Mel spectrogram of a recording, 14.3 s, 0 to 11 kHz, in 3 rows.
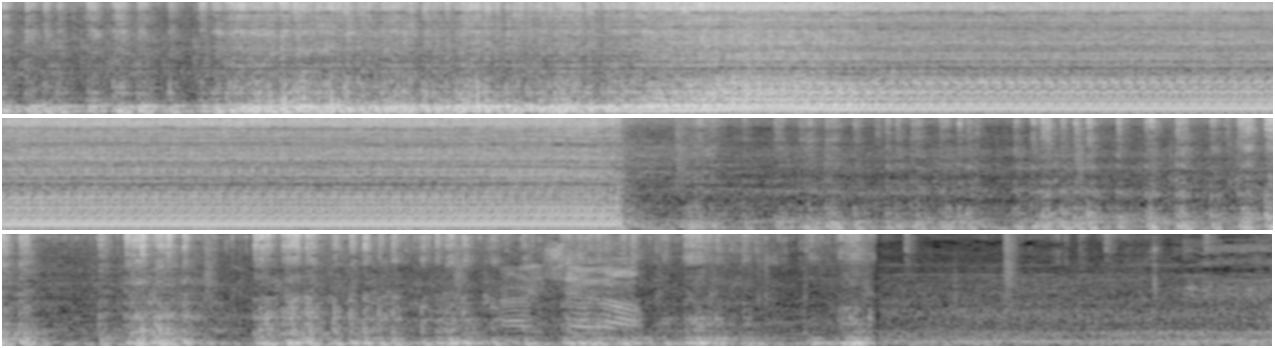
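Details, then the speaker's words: Ford Coyote with a 107mm turbo and a newly installed lock-up converter, fuel added after running lean: revs to about 3,000 rpm and holds a steady drone with no rising turbo whistle; not spooling, wastegates not leaking, tune or converter not loose enough suspected. "it was a little bit lean there so I added a little bit of fuel let's see if it uh spools up a little bit better now I made it like 3,000 RPM"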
